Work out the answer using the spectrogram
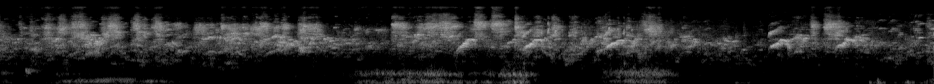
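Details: Pet budgerigars eating millet keep up a constant high twittering chatter with quick chirps and buzzy warbles. Repeated soft low rustling bursts appear around four and six seconds.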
